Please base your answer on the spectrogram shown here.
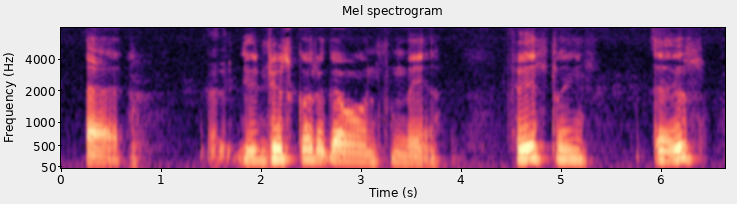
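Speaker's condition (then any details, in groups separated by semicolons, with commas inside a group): Cerebral palsy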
